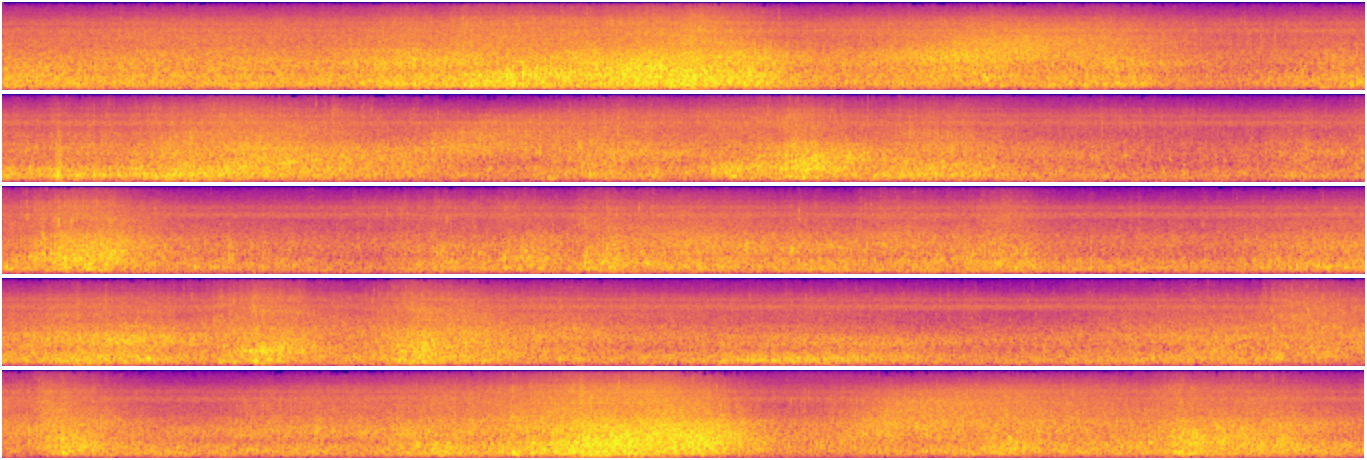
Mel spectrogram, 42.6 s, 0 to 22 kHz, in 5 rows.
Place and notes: Cap-negret, Altea, Alicante, Espagne - Altea - Espagne Plage de Cap Negret
Altea - Province d'Alicante - Espagne
Plage de Cap Negret
Ambiance 2 - vagues sur les galets
ZOOM F3 + AKG 451B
